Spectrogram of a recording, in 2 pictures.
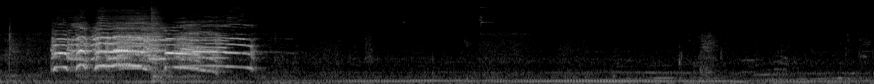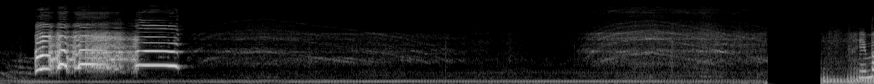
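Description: Rooster crowing loudly among chickens on a hot day at a rural home, two clear cock-a-doodle-doo calls several seconds apart with a fainter distant crow between them over low background hum.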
